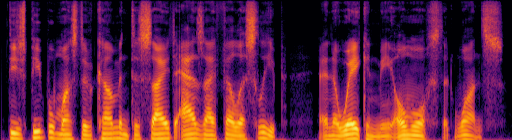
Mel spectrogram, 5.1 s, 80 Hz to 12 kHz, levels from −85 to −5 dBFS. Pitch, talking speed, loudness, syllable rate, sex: 100 Hz, 200 wpm, -18 LUFS, 5.5 syllables/s, male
